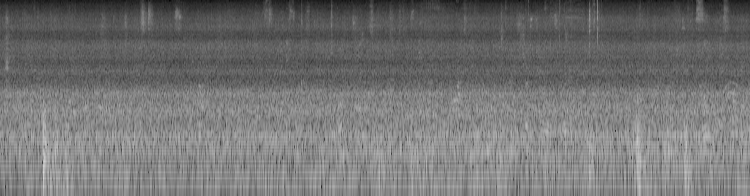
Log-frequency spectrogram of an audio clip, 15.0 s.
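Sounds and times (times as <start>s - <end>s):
train wheels rumbling: 6.0s - 15.0s.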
